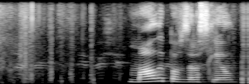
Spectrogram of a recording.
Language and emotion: Russian, neutral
